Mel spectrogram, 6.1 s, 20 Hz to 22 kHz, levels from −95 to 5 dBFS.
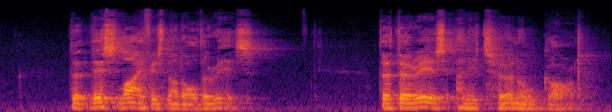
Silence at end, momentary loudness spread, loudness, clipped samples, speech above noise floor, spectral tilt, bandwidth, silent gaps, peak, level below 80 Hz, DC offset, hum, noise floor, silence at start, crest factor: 0.2 s; 11 LU; -25 LUFS; under 0.1%; 34 dB; -3.5 dB/octave; 16.5 kHz; none; -8 dBFS; -62 dBFS; under 0.1%; none; -59 dBFS; 0.7 s; 20 dB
